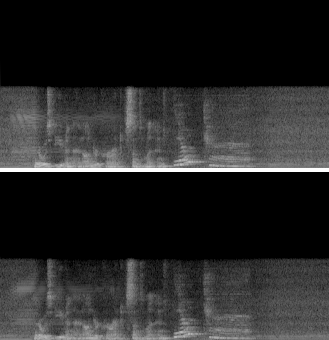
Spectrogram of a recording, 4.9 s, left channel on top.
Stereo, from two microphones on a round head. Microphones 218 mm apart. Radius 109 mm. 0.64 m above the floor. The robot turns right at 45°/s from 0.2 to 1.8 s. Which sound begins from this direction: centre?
A child speaking, at 2.6 s.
